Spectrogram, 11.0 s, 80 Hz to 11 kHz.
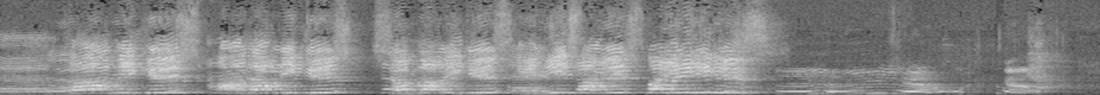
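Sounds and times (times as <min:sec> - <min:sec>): children singing: 0:00.0 - 0:07.8.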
